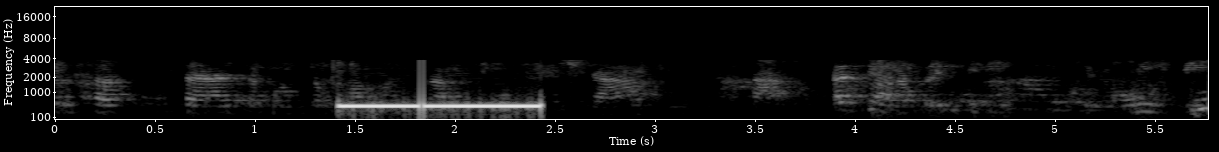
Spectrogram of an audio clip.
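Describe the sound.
Telephone ringing tone on a call: one steady, low, level beep lasts about a second, with people talking before and after it.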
